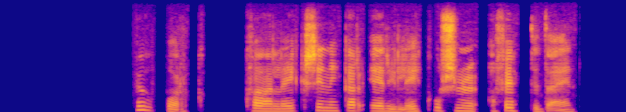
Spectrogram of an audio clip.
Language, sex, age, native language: Icelandic, female, 40-49, Icelandic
